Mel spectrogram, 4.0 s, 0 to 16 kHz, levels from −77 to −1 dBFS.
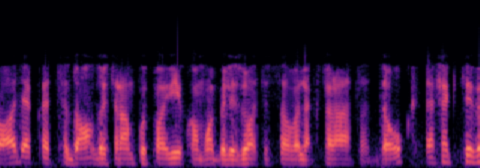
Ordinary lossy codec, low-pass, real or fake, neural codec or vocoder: AAC, 48 kbps; 14.4 kHz; real; none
